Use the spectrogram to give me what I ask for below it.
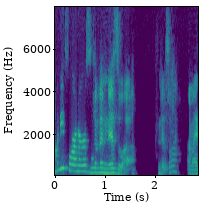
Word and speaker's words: Nizwa: And then I think this is my question actually, but how many foreigners live in Nizwa? Nizwa? Am I saying it right? Oh, you got it, yeah, Nizwa.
